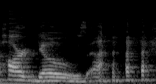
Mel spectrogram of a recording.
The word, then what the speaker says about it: Pardot: How do I pronounce it? Look, I get a lot of ParDots. It's ParDot.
